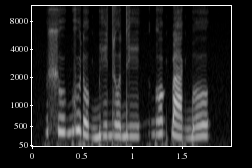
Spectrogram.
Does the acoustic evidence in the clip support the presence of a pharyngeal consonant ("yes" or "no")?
no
